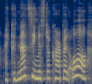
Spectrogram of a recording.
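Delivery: plain reading voice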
